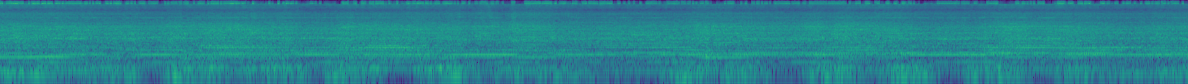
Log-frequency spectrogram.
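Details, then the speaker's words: Shark PowerDetect vacuum in its quiet mode, brush roll at full speed, moved from carpet onto hard floor: steady motor hum with a dull, rough rubbing that rises and falls in waves. Brush roll rubbing on the hard floor. "Now, when I go onto the hard floor, it's a bit of a different story, unfortunately. You can just hear that rubbing against the hard floor."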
